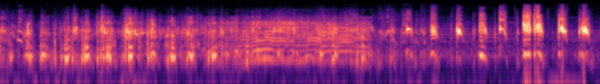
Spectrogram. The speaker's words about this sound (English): It's the black-browed albatross that's laughing, and the high-pitched squawking comes from rockhopper penguins. Both of these species are awkward and ungainly on land, but masters of the wild waves that surround them.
